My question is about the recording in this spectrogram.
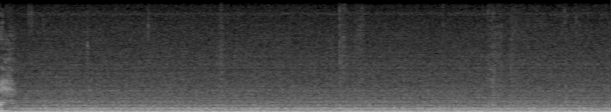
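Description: Steady low mechanical hum, as of a running motor, with a few faint light ticks.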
